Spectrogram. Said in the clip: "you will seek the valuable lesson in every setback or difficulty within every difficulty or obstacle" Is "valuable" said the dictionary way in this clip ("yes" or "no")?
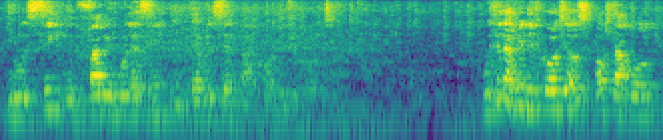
no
